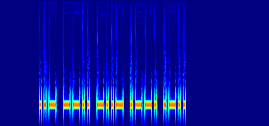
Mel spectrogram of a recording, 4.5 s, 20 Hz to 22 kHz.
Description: Morse code, heard as a keyed tone, about 28 wpm, 700 Hz. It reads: UZXPL
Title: Code Groups - 5 Letters - 30wpm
